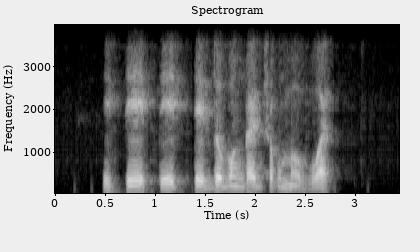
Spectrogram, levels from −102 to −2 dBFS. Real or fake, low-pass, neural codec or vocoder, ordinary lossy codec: real; 3.6 kHz; none; Opus, 64 kbps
